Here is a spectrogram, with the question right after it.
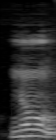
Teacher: واو مدہ ہے، ایک الف کے برابر کھینچ کر پڑھیں گے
